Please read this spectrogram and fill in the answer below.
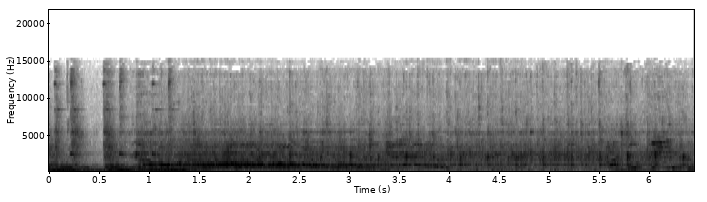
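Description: Backing music for a yo-yo routine ends about a second in, and a studio audience cheers and applauds with high whoops, heard through a television speaker.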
